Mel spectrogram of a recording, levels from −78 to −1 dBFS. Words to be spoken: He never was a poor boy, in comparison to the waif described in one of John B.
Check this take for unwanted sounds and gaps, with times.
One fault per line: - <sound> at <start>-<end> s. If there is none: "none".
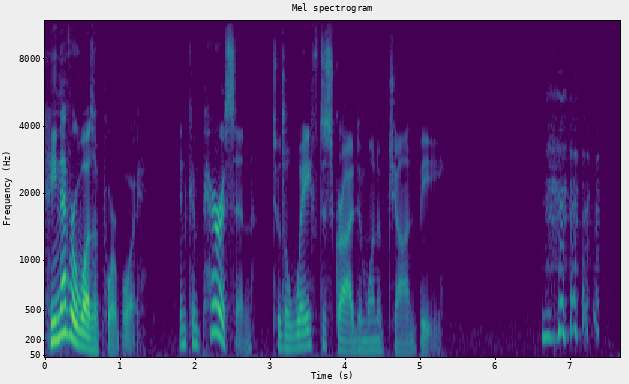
- laugh at 6.6-7.4 s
